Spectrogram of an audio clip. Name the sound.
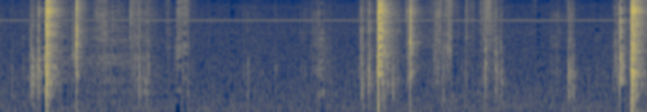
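corner rounder punch cutting paper corners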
